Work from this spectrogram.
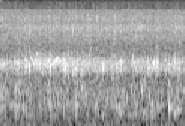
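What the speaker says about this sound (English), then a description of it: "you can see behind me there's a stream flowing right by it" A trailside stream at Flint Mill flows past the site with a steady, faint babbling hiss of running water. The trickling holds an unbroken texture with no voices over it.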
